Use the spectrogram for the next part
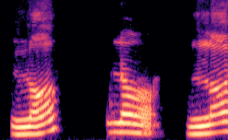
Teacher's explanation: ল ল ল সাউন্ডটা ল যদি বলি তাহলে কোথায় লাগে আমাদের জিহ্বার অগ্রভাগ এটা সামনের যে দাঁতগুলো আছে দাঁতগুলো গোড়ার সাথে লাগে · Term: লাম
